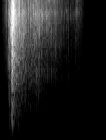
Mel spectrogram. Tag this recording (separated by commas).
Crushing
